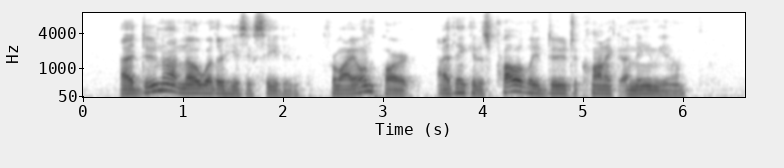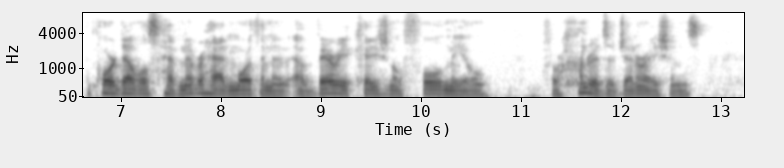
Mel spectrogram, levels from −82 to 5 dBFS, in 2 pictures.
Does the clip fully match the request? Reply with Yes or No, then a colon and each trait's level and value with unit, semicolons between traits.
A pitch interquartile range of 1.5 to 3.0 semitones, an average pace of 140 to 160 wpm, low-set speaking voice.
No: narrow, 2.5 semitones; average, 185 wpm; low, 105 Hz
